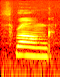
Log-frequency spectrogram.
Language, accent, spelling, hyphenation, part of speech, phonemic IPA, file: English, US, throng, throng, noun / verb / adjective, /θɹɔŋ/, En-us-throng.ogg
- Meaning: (noun) 1. A group of people crowded or gathered closely together 2. A group of things; a host or swarm; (verb) 1. To crowd into a place, especially to fill it 2. To congregate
